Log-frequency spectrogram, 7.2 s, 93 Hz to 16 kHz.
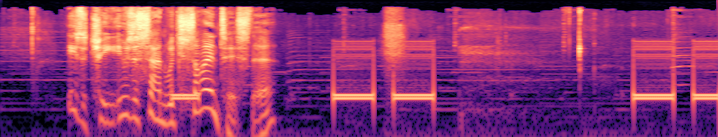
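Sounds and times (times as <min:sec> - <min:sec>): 
speech: 0:00.7 - 0:02.8
phone-line ringing tone while calling back a caller: 0:01.7 - 0:02.1, 0:03.3 - 0:04.4, 0:06.3 - 0:07.1.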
